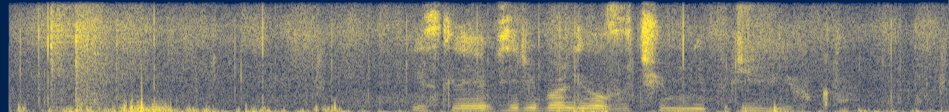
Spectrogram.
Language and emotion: Russian, neutral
